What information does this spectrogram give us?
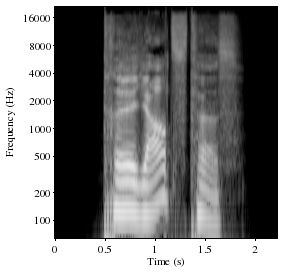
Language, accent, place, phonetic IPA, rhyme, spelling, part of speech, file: German, Germany, Berlin, [tʁɪˈli̯aʁt͡stəs], -aʁt͡stəs, trilliardstes, adjective, De-trilliardstes.ogg
- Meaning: strong/mixed nominative/accusative neuter singular of trilliardste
